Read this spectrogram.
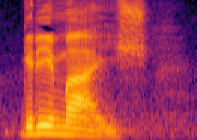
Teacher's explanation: A sílaba tônica não é a última, não é a penúltima, é a antepenúltima. É a famosa proparoxítona.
